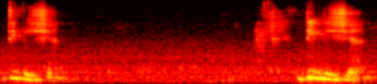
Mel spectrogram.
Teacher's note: Division, it's a three-syllable word. Stress falls on the middle syllable. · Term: penultimate syllable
